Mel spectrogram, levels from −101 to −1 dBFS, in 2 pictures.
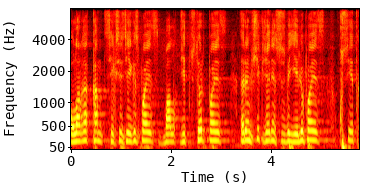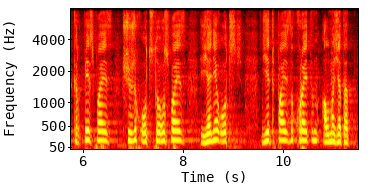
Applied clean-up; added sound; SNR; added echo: none; none; none; none.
